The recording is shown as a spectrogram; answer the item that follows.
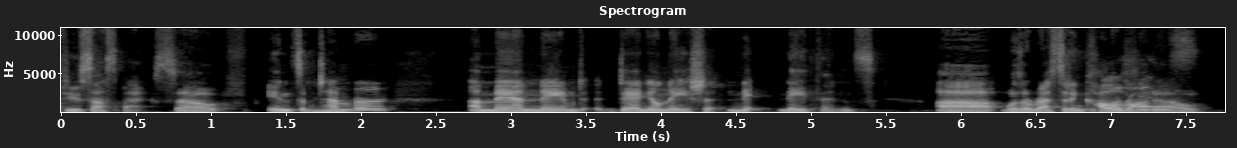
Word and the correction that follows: Nations: I think it's Nations. – Yeah. – Spelled like Nations.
